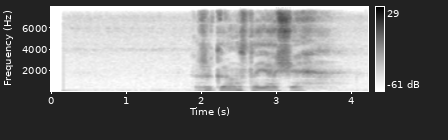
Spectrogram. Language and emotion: Russian, sad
